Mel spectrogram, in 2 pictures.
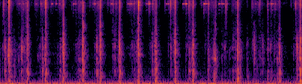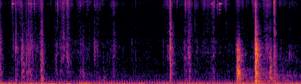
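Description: A deck of tarot cards shuffled by hand: a rapid run of soft card-on-card clicks that thins out about five seconds in.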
